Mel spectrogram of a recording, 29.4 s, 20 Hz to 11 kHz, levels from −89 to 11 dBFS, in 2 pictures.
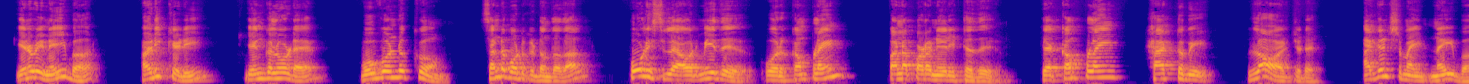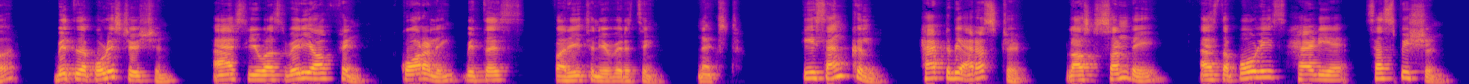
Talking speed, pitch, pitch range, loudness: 75 wpm, 150 Hz, 125-180 Hz, -12 LUFS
